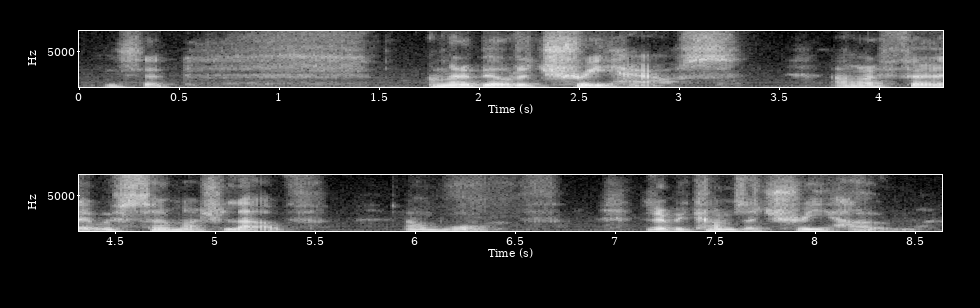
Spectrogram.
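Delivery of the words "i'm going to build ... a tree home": menacing, slightly aggressive action-film voice. Retelling a talk show line by Jason Statham: Jason Statham action film voice. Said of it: "action film voice, and this just kind of slightly aggressive, menacing way".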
